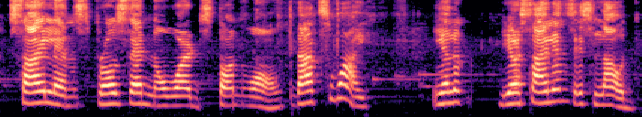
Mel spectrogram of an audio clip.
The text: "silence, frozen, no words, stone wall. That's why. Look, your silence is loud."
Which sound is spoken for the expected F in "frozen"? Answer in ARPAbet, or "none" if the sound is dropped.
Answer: P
